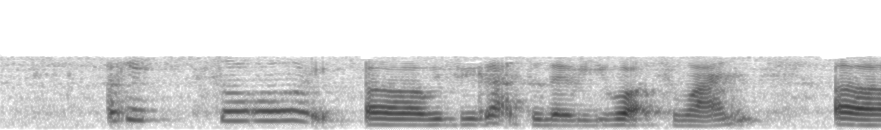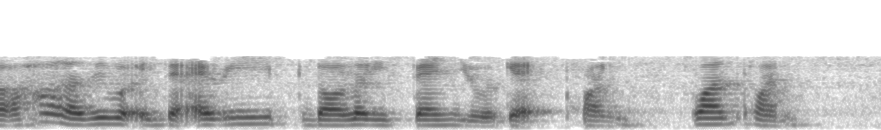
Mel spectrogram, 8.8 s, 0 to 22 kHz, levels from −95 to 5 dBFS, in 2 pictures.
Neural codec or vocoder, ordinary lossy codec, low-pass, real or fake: vocoder, 22.05 kHz, 80 mel bands, HiFi-GAN; MP3, 24 kbps; 3.6 kHz; fake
